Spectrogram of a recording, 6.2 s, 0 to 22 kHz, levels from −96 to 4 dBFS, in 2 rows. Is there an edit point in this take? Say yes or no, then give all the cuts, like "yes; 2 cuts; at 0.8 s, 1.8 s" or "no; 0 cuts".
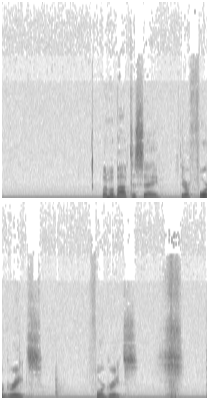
no; 0 cuts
